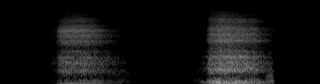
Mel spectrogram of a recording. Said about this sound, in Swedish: Visst var det skönt att, att andas lite djupt? Ja, jag gjorde det samtidigt där som, eh, som dig.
